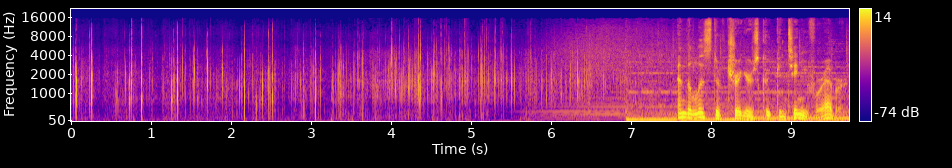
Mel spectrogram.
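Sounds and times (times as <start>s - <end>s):
plastic or foil wrapper crinkling: 0.0s - 7.1s
speech: 7.6s - 9.7s.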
